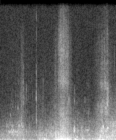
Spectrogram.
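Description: A small spotted bass splashing at the water's surface as it is reeled in to the boat's side, with one stronger splash a little past the middle.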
